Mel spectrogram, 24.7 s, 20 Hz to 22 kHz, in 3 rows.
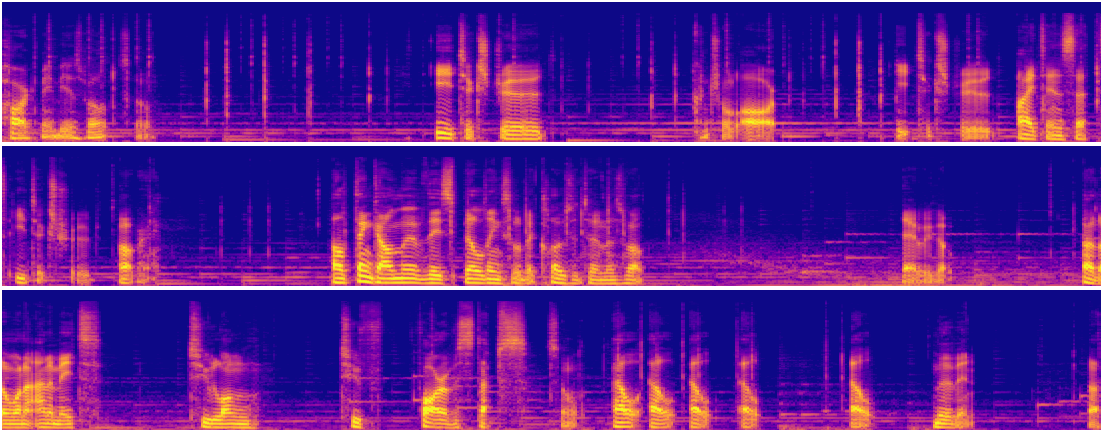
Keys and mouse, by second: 0.4 click, 0.5 3, 0.7 click, 2.5 e, 3.4 click, 3.9 middle click, 4.4 click, 4.7 ctrl+r, 5.5 click, 5.6 3, 6.3 e, 6.9 click, 7.4 i, 7.8 click, 7.9 e, 8.7 click, 9.1 middle click, 9.8 middle click, 11.3-12.9 typing, 13.3 middle click, 14.1-15.8 drag, 16.0 middle click, 18.2-19.4 drag, 19.9 click, 20.3 middle click, 20.7-22.4 typing, 23.2 click, 24.2 middle click.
